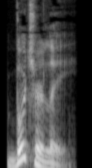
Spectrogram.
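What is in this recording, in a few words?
"butcherly", English, British English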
